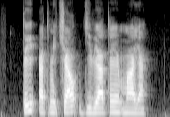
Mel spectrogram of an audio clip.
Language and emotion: Russian, neutral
